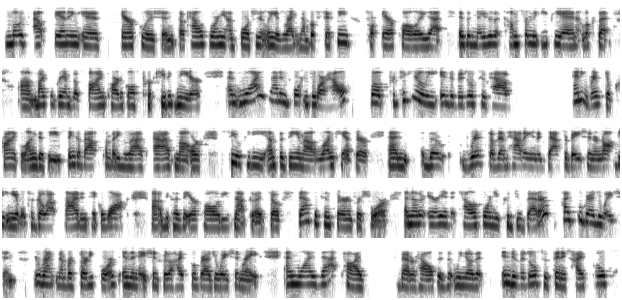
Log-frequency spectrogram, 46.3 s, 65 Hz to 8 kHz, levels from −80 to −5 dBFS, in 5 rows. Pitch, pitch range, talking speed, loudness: 195 Hz, 175-225 Hz, 180 wpm, -17 LUFS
